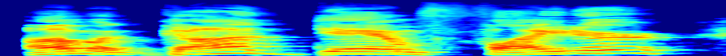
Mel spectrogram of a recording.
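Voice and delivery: ordinary talk, nothing marked

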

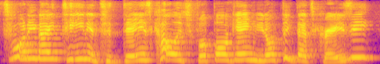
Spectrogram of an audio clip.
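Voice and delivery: high-pitched disbelief; indignant squeak of a defense; incredulous protest. Real, not acted. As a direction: push back in a very high, incredulous voice. Defends prediction others call not crazy.

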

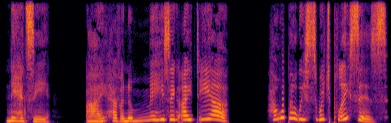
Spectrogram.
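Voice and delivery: put-on high, whiny teen girl voice; bored teen girl. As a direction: complain like a bored rich girl. Gabby voiced in story.

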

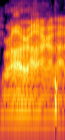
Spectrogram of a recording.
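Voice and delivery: low fading zombie rah; zombie growl. Retold or imitated. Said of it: "Except he's more like".

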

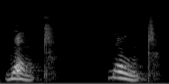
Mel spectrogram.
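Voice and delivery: put-on high, loud little boy's refusal; high-pitched childish defiance; naughty child's cry. A narrator's reading. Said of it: "Michael cried naughtily".

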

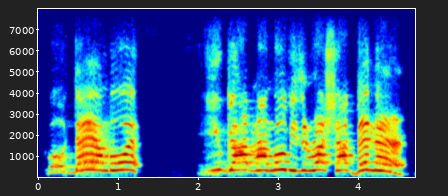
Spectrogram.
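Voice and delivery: loud, high holler; big, brash imitation shouted high; Michael Rooker impression. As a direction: holler it, drawing the words out. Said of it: "how he sounds".

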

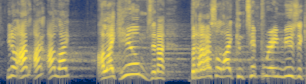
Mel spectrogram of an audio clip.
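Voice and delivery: high-pitched eager reply; eager answer. Acted. Man on rail answering.

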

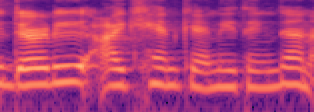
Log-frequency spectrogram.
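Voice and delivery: ordinary talk

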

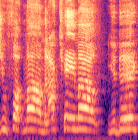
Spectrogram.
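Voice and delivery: high, loud shouted thug voice; mock thug shout. Comedian acting out the bad comic's joke, in a shouted mock thug voice. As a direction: yell it like a gangster son to his pop. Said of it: "I'd be like".

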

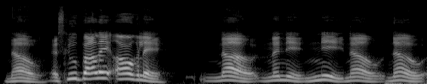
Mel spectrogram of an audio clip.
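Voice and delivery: put-on low, curt no in a mild Italian accent. Examiner refuses French and English, mild Italian accent. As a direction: refuse in light fake Italian. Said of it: "tu fais vachement bien l'accent italien".

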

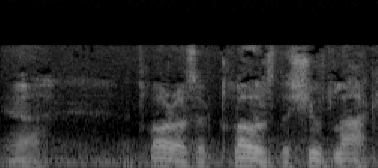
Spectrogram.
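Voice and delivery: ordinary talk

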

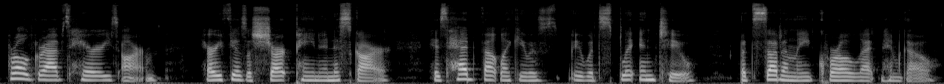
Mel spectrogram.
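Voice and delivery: plain reading voice

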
